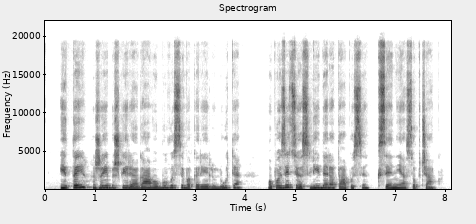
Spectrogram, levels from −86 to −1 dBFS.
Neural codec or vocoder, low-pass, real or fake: none; 19.8 kHz; real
